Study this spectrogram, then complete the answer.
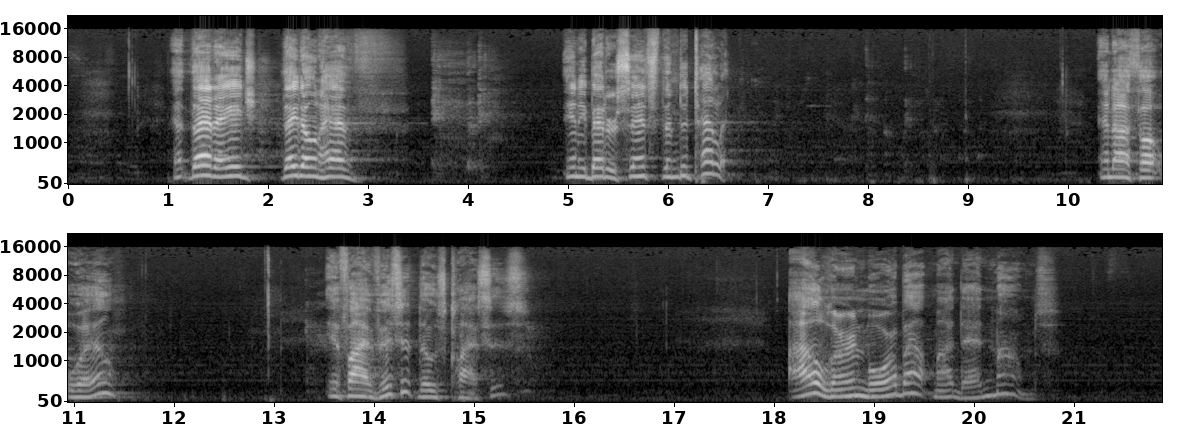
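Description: An older man speaks with emphasis into a microphone, in short bursts with long pauses.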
